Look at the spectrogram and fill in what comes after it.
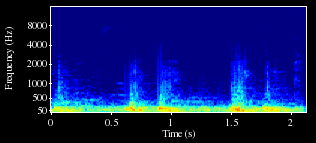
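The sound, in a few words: giraffe heartbeat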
